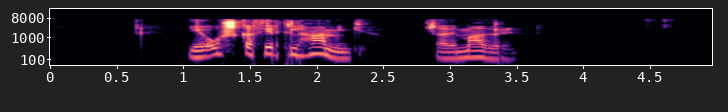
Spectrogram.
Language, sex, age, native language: Icelandic, male, 30-39, Icelandic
